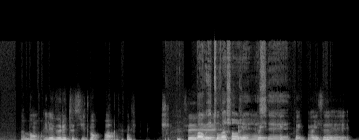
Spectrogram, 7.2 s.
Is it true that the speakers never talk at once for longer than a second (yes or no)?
no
